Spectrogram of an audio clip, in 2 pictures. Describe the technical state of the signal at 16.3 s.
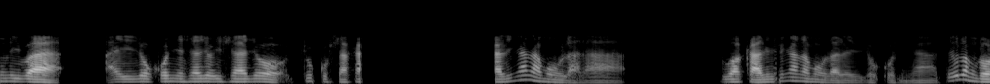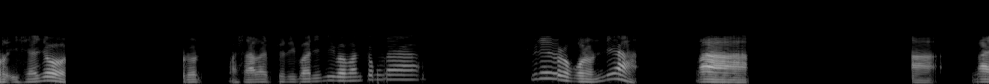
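At 16.3 s the speech carries iLBC codec damage, present across the whole clip. Nothing above 4 kHz survives, and each frame is coded on its own, giving a plainly rough, synthetic texture, consistent with 30 ms frames at about 13 kbps. A plain low-pass would sound dull but smooth, without this graininess.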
